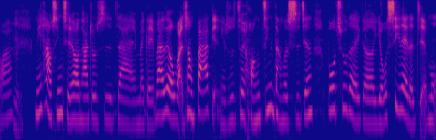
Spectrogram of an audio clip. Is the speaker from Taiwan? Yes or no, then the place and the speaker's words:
yes; Taiwan; 工作人员姐姐她就听到我们的口音，就说：“哎、你们是台湾来的吗？”我们说是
